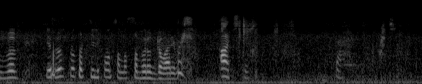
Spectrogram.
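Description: A girl's voice talking, high-pitched, through the first half, then a quieter stretch with only a steady low rumble.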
